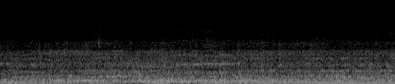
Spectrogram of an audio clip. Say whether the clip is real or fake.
fake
